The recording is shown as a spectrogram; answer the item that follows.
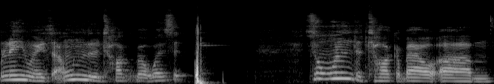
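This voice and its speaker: A man with a high voice talks fairly quickly, his intonation lively. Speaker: mapping video creator. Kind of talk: casual gameplay commentary. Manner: halting, many fillers.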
